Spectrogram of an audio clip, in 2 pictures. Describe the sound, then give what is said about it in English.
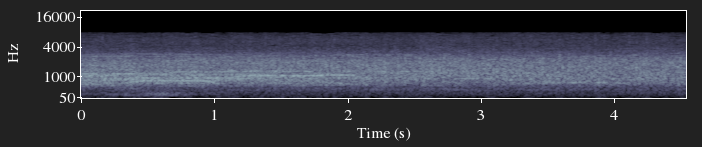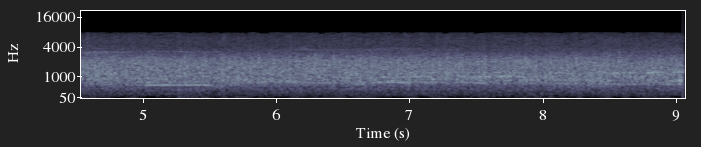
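A large audience claps steadily and loudly for about nine seconds, calling for an encore: a dense, continuous wash of applause with no break and no one speaking over it. “You don't get encores in other professions, do you?”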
